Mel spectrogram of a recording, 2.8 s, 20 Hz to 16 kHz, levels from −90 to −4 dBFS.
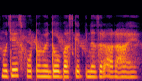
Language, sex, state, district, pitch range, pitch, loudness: Hindi, female, Arunachal Pradesh, Lower Dibang Valley, 230-245 Hz, 240 Hz, -18 LUFS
